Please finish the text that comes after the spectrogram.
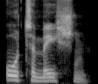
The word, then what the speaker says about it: automation: And the next word is automation. Automation. So we have the stress here. Automation.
